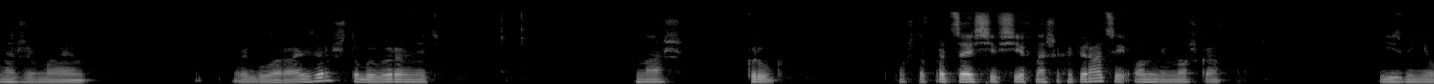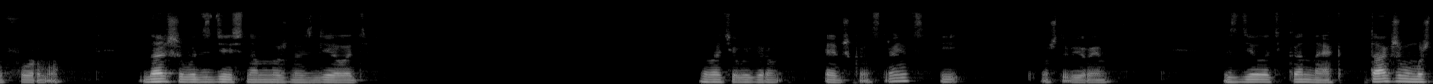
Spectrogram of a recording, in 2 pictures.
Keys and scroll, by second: 0.2 ctrl+r, 3.7 w, 4.0 1, 5.2 space, 7.7 s, 12.7 ctrl+r, 15.4 2, 17.6 ctrl+alt+e, 23.1 r, 25.6 `, 26.6 ctrl+r.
